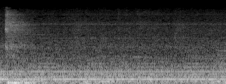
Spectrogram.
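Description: Steady machine hum with one constant low tone under an even hiss, as from running equipment such as fans, pumps or climate control. A brief low bump comes right at the start.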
